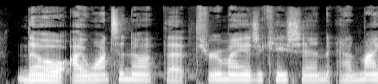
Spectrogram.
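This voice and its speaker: A woman at a fairly quick pace, on a very clean recording with a silent background. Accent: American. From Utah, Bountiful. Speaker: podcast co-host, social worker. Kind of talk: scripted narration.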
